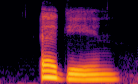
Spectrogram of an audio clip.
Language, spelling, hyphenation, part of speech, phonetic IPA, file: Hungarian, egén, egén, noun, [ˈɛɡeːn], Hu-egén.ogg
- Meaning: superessive of ege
